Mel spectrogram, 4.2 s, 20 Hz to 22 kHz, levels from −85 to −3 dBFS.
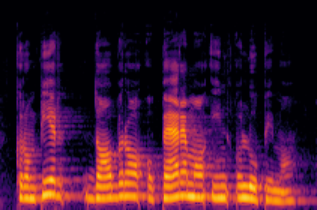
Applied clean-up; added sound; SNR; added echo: none; none; none; none.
